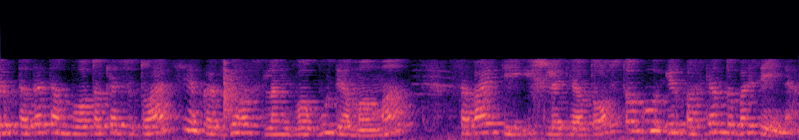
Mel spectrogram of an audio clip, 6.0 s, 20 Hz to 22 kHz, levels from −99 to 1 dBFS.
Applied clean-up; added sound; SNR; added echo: none; Meow / Clapping; 19 dB; reverberation time 0.3 s.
